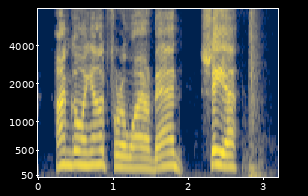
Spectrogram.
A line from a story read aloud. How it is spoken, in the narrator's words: yelled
